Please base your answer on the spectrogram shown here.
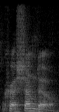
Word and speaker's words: crescendo: So uh it's actually pronounced crescendo.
